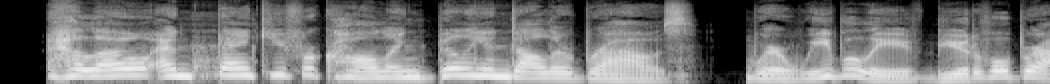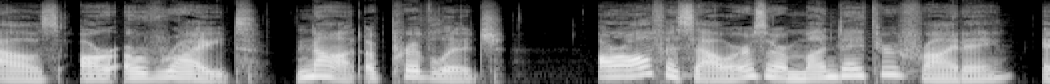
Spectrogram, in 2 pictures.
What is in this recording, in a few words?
phone tree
